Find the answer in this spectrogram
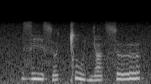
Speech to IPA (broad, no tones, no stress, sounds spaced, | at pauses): z i s ɵ ǀ u ɟ ã s ɵ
